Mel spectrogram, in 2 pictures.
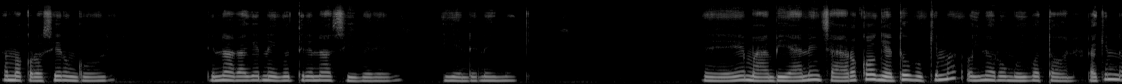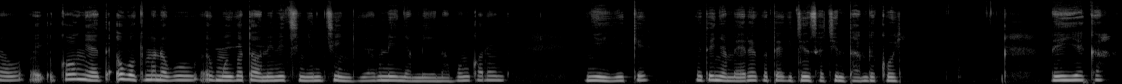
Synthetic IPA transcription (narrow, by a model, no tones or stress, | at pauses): namakoɾoseɾoŋɡoɾi | ninaɾaɣeneiɣotiɾenasiβeɾeɾeː | jendenaimeki̥ | eemambijaneɲt͡ʃaɾokoŋetoβokimaoinaɾomoiɣotonelakininao̰koŋeteoβokimanaβo̰moiɣotonenet͡ʃiŋent͡ʃiŋɡijaβoneɲamejnaβoŋkoɾentḁ | ɲejeke | weteɲameɾekotekit͡ʃinsat͡ʃintambekoi | nejeka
